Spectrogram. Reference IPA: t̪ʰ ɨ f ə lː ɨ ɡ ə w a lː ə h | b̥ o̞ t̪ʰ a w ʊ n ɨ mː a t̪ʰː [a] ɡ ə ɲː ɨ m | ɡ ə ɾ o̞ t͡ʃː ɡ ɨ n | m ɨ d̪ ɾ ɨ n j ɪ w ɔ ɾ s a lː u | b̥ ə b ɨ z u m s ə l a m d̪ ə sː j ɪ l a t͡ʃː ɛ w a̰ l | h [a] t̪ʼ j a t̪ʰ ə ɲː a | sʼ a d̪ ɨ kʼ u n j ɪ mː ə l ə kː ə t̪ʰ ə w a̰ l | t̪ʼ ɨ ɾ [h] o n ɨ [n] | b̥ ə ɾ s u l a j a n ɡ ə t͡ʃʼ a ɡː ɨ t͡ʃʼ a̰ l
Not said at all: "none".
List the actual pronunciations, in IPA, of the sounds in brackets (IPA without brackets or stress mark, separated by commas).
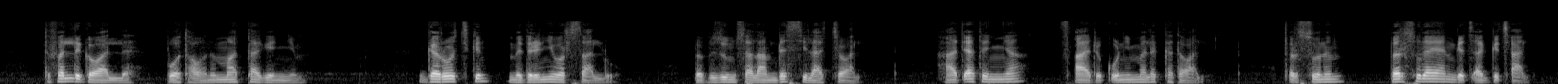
a, a, s, m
